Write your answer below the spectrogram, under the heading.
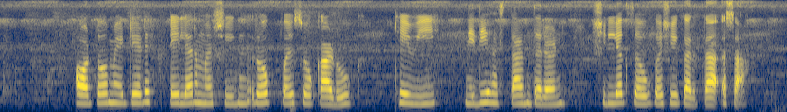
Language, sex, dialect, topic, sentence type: Marathi, female, Southern Konkan, banking, statement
